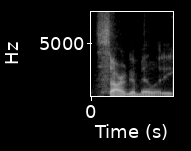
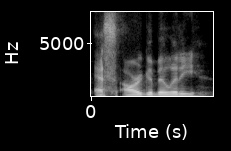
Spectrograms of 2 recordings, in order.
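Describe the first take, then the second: First: The word begins with one syllable, 'sarg'. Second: The word begins with the letter name 'ess'. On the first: The speaker calls it right. "How do I pronounce that word?" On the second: The speaker calls it wrong. "You have my permission to throw eggs at whoever pronounces it that way"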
